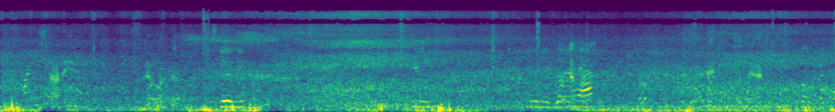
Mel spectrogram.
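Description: Footsteps tap on pavement as a group walks outdoors.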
